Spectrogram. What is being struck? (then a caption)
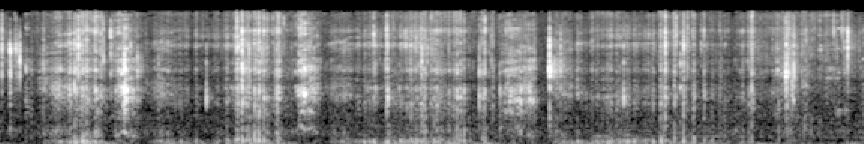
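Bar of soap. A small metal blade scrapes and chips brittle flakes off a hand-sized bar of dry white and pink soap held in one hand with long dark nails. Quiet, dry crunching and scraping crackles in quick, uneven bursts, with bright, crisp snaps as flakes break away.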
